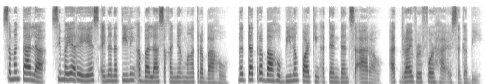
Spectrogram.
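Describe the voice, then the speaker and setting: A woman's voice: medium pitch, moderate pace, darkish tone, dry recording, studio quality. A woman with a Filipino accent narrating a scripted dramatic story.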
